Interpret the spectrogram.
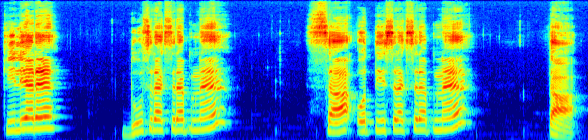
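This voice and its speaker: A man teaching an online reading lesson, spelling words out slowly syllable by syllable and often checking that the learner follows. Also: very high voice, steady tone, fairly bright tone, smooth.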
